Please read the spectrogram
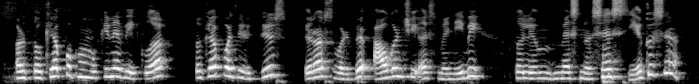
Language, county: Lithuanian, Vilnius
